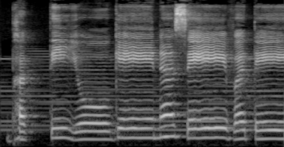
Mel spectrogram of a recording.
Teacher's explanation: మహాప్రాణాక్షరము భ దాని మీద ఆఘాత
